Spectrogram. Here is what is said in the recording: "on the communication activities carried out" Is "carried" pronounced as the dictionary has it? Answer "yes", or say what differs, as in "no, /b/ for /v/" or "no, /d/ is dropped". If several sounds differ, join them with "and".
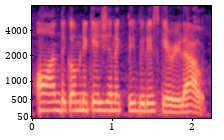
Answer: yes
